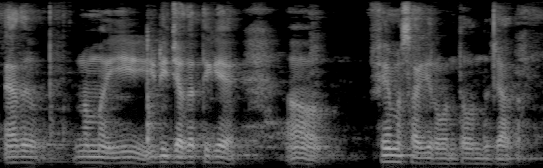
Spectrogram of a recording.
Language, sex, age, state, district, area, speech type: Kannada, male, 30-45, Karnataka, Bangalore Urban, urban, spontaneous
